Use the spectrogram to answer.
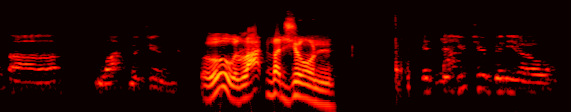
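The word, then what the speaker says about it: Lahmacun: Lot Majun. Ooh, Latvajun. The YouTube video I looked at about 45 minutes before streaming, but how to pronounce it is accurate. It's Lot Majun.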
